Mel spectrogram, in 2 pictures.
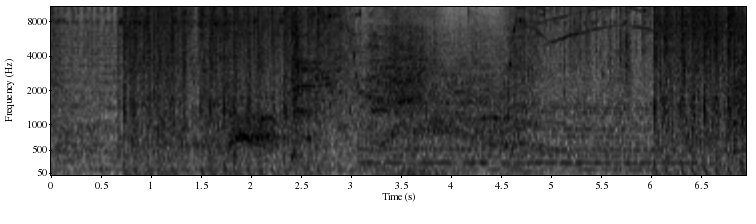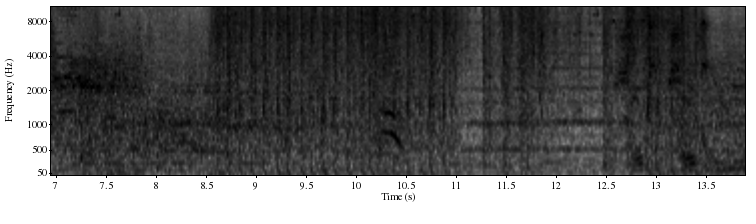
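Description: Gunfire in the video game Death Stranding: dense bursts of rapid shots and explosive cracks during a fight, loud and continuous, with a voice talking over them.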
